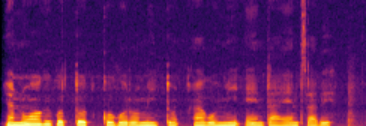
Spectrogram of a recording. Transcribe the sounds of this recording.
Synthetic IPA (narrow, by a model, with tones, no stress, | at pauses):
ja˨nwɔ˦kɪ˦ko˦to˦t̚ko˦ko˨ɾo˦mi˨tu˦na˦ko˨mi˦ɛ˨nta˨ɛ˦nsa˨be˦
